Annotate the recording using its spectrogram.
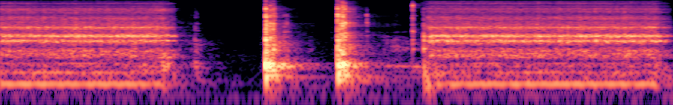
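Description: Commercial espresso grinder's motor running as it grinds coffee into a portafilter, stopping about a second in. Two sharp knocks follow as the portafilter is tapped to settle the grounds halfway through the dose, then the grinder starts again.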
